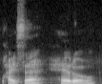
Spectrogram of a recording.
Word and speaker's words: paisajero: Anytime you see the letter J in Spanish, you're going to pronounce it like an H. So that's why it's pronounced paisajero and jardinero.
